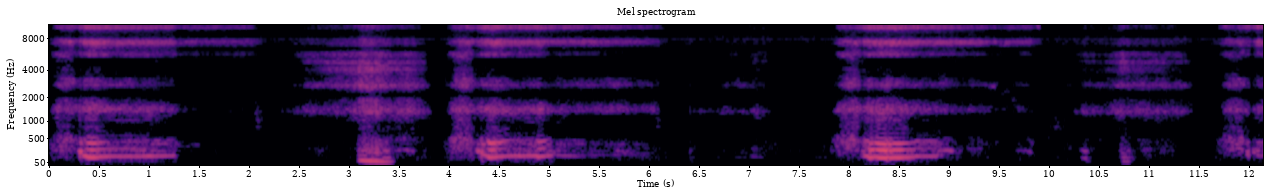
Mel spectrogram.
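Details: Rough, rattling snores on each breath in, about 15 breaths a minute, with quiet breaths out between, from an 8-minute snoring sound-effect recording; ordinary snoring.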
